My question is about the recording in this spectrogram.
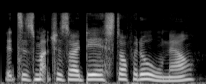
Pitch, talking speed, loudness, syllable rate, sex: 210 Hz, 290 wpm, -15 LUFS, 5.3 syllables/s, female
